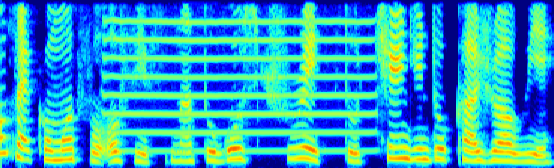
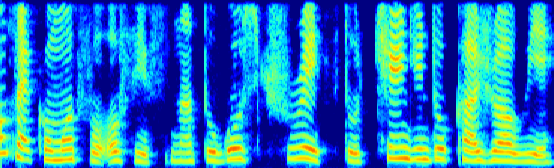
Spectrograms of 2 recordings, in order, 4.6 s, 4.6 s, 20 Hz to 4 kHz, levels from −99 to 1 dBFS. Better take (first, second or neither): second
